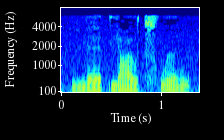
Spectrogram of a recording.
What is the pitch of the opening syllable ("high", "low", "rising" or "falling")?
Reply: rising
